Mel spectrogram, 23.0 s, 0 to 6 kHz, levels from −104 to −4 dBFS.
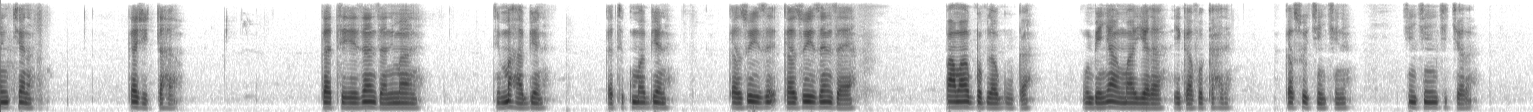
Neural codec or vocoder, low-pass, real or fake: none; 5.4 kHz; real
